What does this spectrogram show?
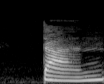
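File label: "dan" third tone, Mandarin Chinese pinyin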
